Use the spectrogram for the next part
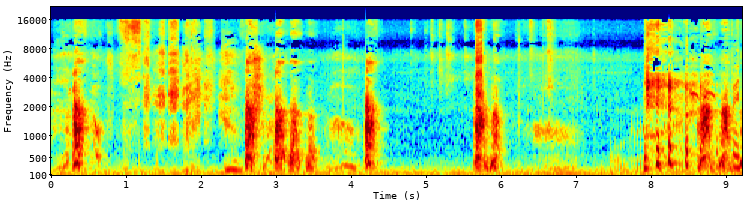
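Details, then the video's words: Dog named Norman barking at a Netflix show on TV, firing off clustered bursts of short barks with pauses, some rougher and growly, ending in a rapid flurry; low room hum throughout. "Norman barking at Netflix"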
